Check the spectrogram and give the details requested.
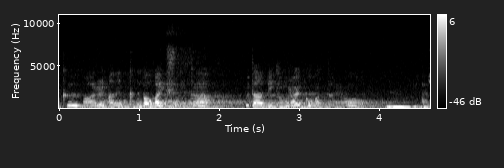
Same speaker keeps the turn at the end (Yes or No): No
